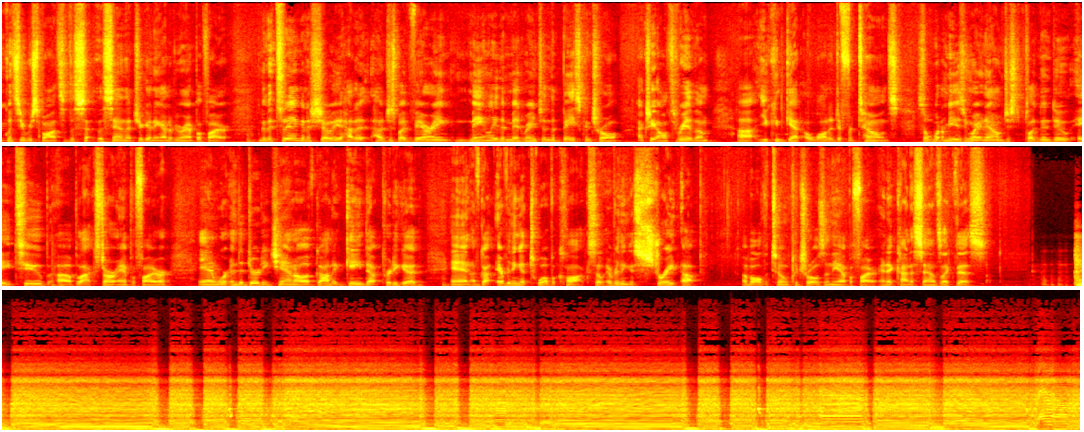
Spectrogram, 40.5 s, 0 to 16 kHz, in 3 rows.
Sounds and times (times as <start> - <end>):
Speech: 0.0 - 25.9.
